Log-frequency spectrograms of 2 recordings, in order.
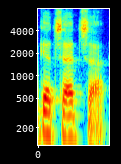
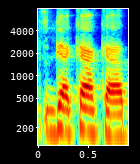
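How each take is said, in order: First: The middle consonants are pronounced as a 'ch' sound. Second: The middle consonants are pronounced as a 'k' sound. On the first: The speaker calls it right. "but it's actually gachacha" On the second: The speaker calls it wrong. "spelled gakaka because that's how it's spelled"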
